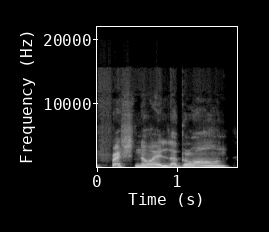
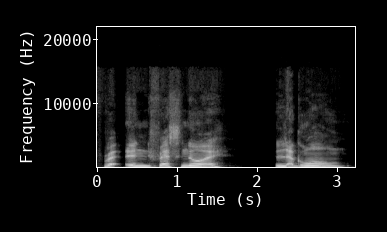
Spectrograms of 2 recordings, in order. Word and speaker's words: Fresnoy-le-Grand: The first La Crusade foundry opened in 1925 in Fresnoy-le-Grand, France. It's La Grande. The D is silent. In Fresnoy-le-Grand, France.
